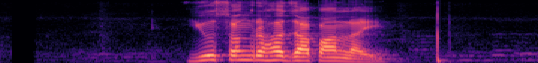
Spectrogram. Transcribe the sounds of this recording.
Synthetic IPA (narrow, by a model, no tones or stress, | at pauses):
josʌŋɡrʌɦʌd͡zapanlaj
